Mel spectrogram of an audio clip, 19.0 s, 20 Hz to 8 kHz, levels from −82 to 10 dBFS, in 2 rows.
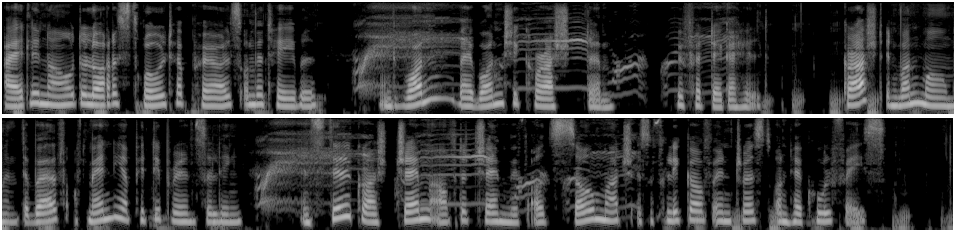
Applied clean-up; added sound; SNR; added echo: classical method spectral subtraction.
